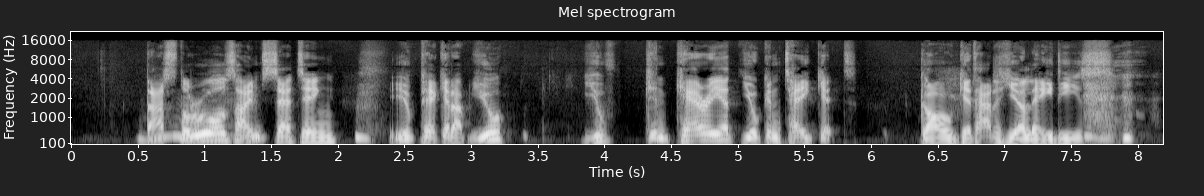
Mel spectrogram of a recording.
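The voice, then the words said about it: Terrible parody German accent, Frau Blücher. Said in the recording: “You sound so much like Frau Blücher right now ... parody German accent, terrible”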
